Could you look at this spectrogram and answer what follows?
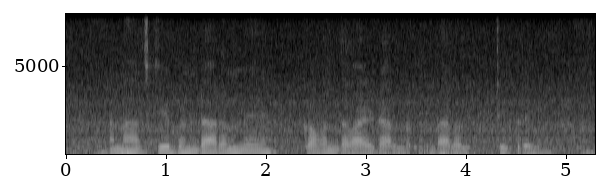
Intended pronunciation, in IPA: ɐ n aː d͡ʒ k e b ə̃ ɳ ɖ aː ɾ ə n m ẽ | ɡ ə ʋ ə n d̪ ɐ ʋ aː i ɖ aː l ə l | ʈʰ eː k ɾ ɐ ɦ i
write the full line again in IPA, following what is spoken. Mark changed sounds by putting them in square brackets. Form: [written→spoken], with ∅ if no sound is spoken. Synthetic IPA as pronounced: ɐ n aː d͡ʒ k e b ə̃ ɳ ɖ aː ɾ ə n m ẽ | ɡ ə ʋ ə n d̪ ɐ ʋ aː i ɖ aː l ə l | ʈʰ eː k ɾ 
